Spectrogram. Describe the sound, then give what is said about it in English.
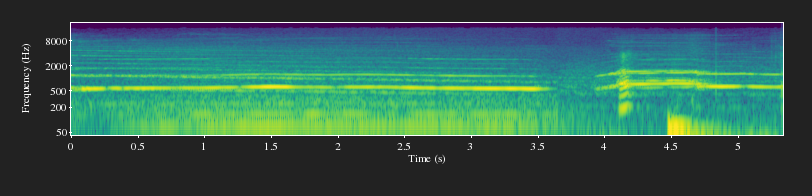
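A dog howls in long, wavering tones alongside the wailing siren of a passing fire truck at a loud, busy street corner in San Francisco, the howl rising and falling over steady low street rumble before a final sharper yelp-like howl near the end. “And my dog's gonna start howling.”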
